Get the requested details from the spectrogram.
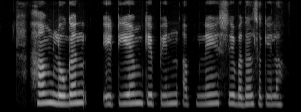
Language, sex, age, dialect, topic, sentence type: Magahi, female, 25-30, Western, banking, question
